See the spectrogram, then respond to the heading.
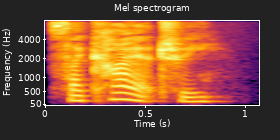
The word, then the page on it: psychiatry: British English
